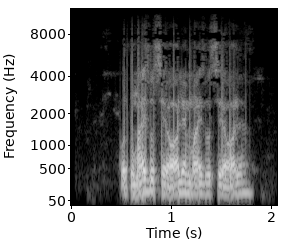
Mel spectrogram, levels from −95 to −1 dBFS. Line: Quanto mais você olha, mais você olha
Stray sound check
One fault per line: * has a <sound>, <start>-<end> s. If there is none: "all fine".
all fine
